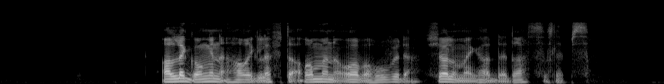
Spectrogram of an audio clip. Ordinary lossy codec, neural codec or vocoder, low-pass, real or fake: MP3, 48 kbps; none; 7.2 kHz; real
